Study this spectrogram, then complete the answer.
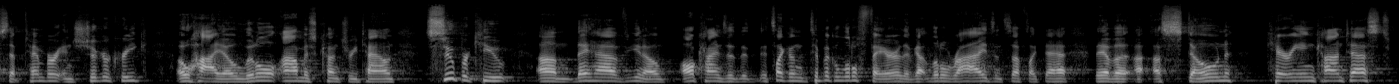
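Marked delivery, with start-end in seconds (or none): none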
